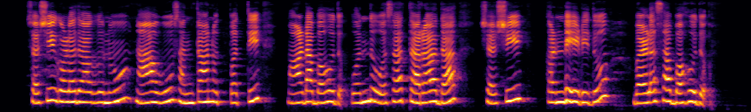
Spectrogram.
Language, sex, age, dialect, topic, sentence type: Kannada, female, 18-24, Northeastern, agriculture, statement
